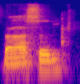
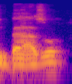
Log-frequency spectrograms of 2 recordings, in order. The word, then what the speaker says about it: Basil: My name is, so in Arabic, it's pronounced Basil, but everyone calls me Basil.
